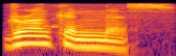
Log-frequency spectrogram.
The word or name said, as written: drunkenness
